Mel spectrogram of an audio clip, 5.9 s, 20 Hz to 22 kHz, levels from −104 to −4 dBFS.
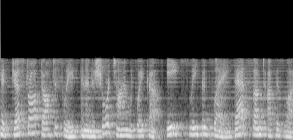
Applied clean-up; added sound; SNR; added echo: neural separator model SepFormer DNS4.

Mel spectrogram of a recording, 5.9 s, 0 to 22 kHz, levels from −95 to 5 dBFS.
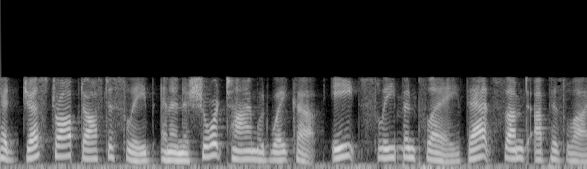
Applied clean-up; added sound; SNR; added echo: none; none; none; none.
